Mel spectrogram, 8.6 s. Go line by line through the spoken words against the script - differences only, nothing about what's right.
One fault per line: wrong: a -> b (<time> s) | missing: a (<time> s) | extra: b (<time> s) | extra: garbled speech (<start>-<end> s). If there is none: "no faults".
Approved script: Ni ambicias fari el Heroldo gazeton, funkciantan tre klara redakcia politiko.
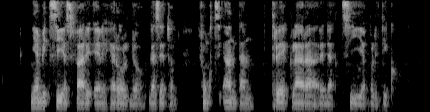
no faults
